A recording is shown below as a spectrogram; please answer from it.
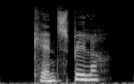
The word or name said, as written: kantspiller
